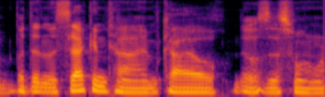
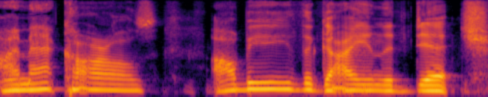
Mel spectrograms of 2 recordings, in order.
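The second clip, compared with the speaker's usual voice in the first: put-on drunk yelling, higher; 6 semitones higher, 4 dB louder than usual. Retelling a late-night phone call from a ditch: imitating own drunk yelling. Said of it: "he remembers me yelling into my phone".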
